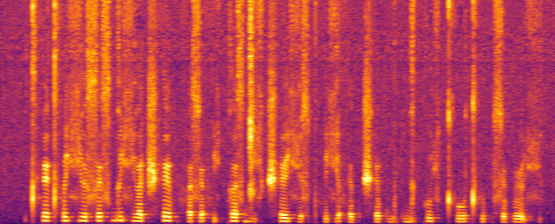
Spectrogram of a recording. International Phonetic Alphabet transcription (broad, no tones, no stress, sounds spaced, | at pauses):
tʰ e tʰ ə ç ɨ s ɨ s ɡ ə ç ɨ ɐ̯ t͡ʃʰ e p h ə s ʏ h ə ç k ə s d͡ʑ ə ç t͡ʃʰ e ç ʏ s pʰ ə ç ə h e p t͡ʃʰ e p ɡ ə p ɡ ɨ k u ç tʰ u tʰ ɨ p s ʏ p ʏ ç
